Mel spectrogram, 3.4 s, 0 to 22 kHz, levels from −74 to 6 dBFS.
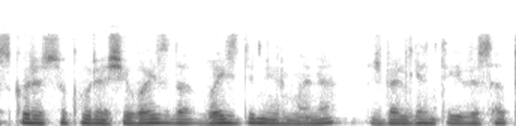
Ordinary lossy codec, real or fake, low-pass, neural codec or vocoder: Opus, 24 kbps; fake; 7.2 kHz; codec, 16 kHz, 4 kbps, FreqCodec, smaller model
